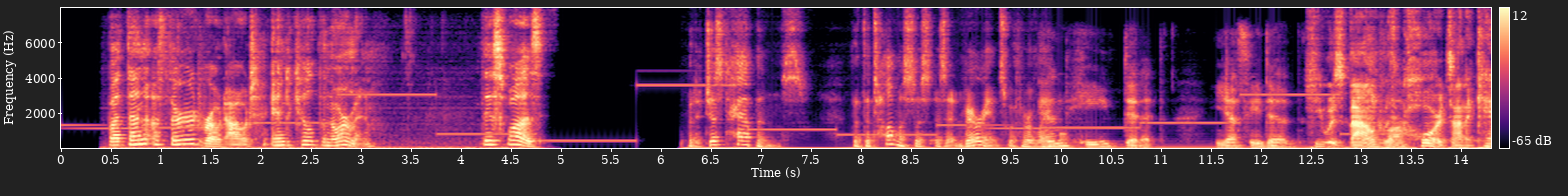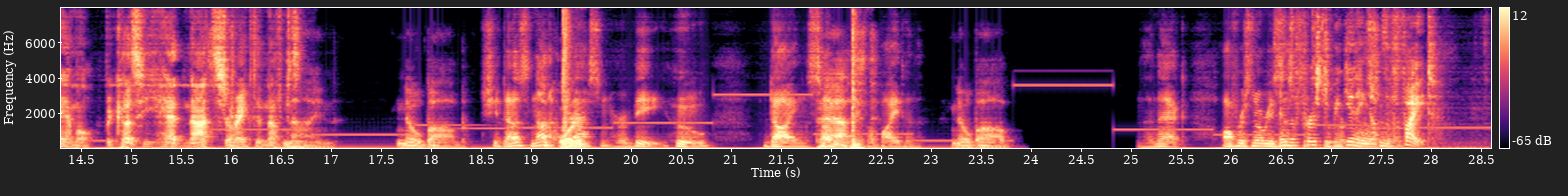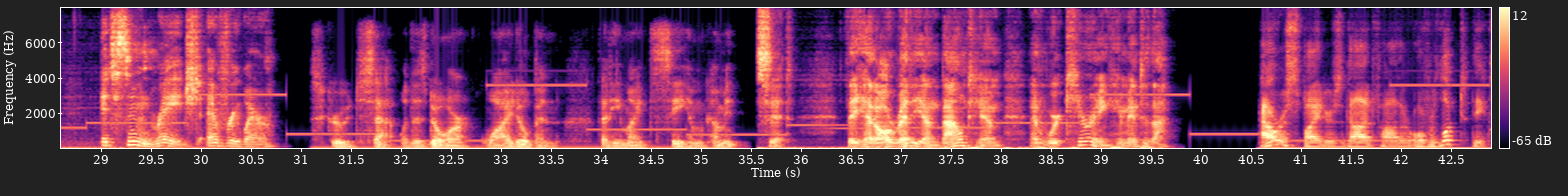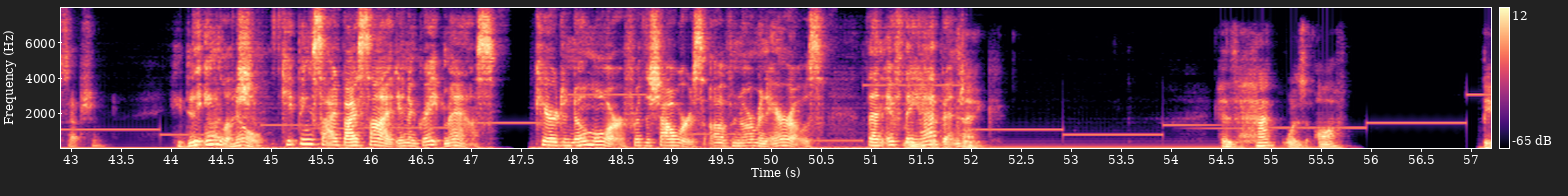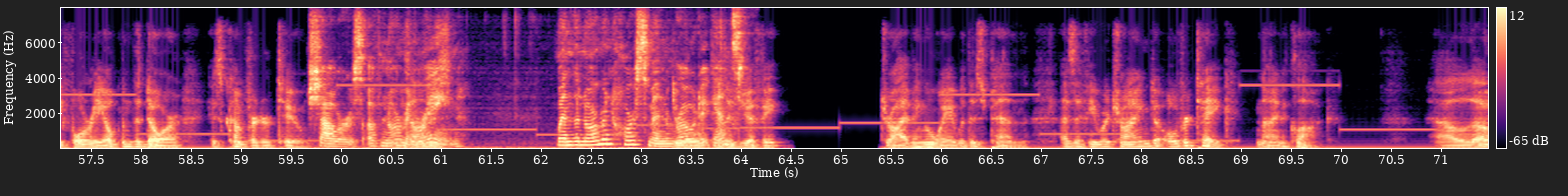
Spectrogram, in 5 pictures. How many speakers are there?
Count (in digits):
4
